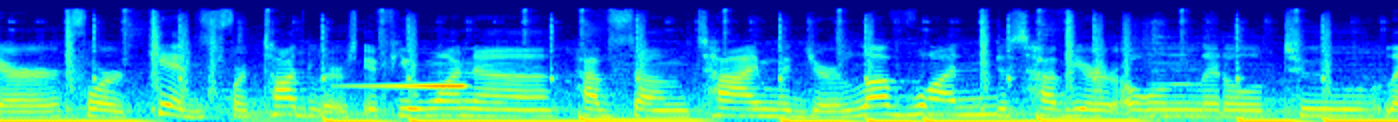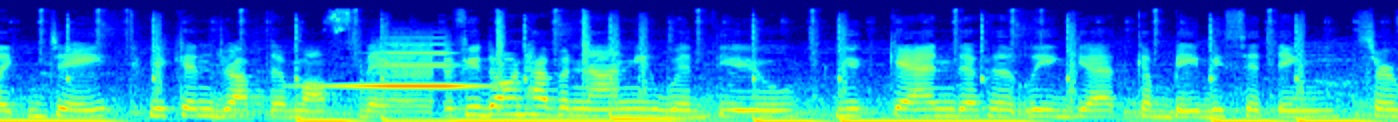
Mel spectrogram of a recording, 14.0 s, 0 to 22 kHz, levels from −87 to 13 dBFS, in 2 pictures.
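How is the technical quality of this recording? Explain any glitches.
The recording is marred by two bursts of loudspeaker feedback squeal, at 1.64–2.37 s and 8.40–9.62 s. A loop from speaker to microphone runs away at 1.2 kHz and swells over roughly half a second to well above the sound. That gradual swell sets it apart from an interfering tone, which would start at full level.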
